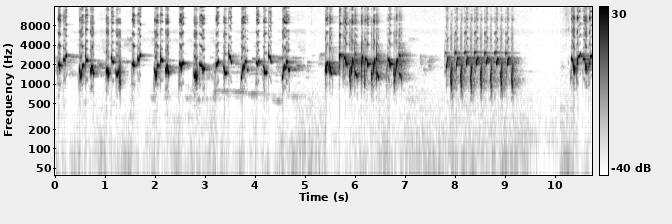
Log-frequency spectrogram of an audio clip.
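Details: Yellow-vented bulbul in lively, long rapid-fire song used as a lure to make other bulbuls sing: bursts of bubbly, liquid chirping notes with sharp clicky edges, run together in fast series, with brief pauses around seven and ten seconds.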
